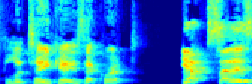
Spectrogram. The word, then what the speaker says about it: Latika: Millionaire came out and the leading that was Latika but pronounced let occur well so it turns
